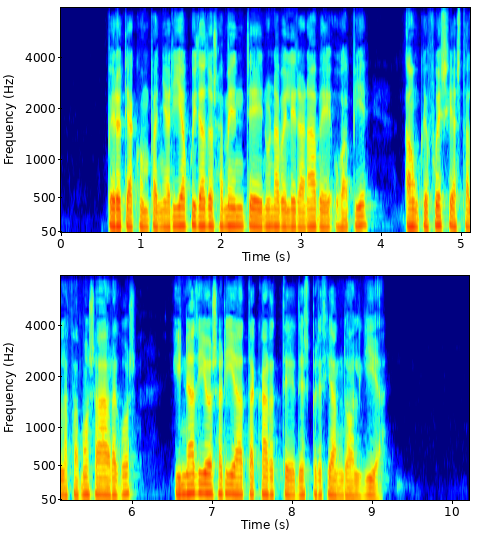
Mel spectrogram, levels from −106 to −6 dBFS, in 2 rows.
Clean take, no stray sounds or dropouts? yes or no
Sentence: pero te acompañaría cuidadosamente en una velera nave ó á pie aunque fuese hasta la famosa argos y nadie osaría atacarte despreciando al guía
yes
